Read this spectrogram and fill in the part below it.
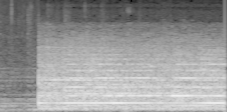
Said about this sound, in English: That's bells ringing in Rome at the St. Mary Major Basilica, where Pope Francis has been laid to rest in a simple underground tomb.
